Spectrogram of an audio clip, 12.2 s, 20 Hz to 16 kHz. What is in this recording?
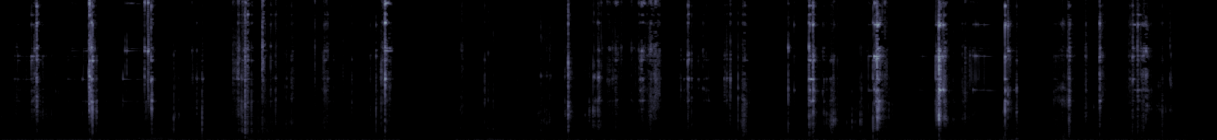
Handling large coins
(Recorded at studio with AT4033a)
